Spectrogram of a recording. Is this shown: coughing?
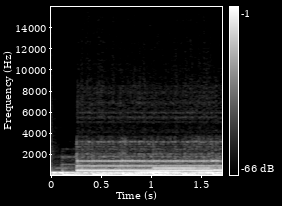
no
